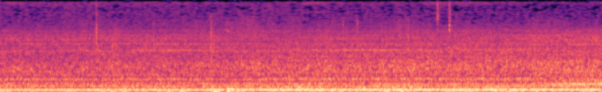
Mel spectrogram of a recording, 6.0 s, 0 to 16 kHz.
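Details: Peugeot 307 1.6 16v gearbox making a strange steady low drone with a humming band under the engine; gearbox oil changed (old level was not low), shifting improved but noise remains; owner suspects faulty gearbox thrust bearing.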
